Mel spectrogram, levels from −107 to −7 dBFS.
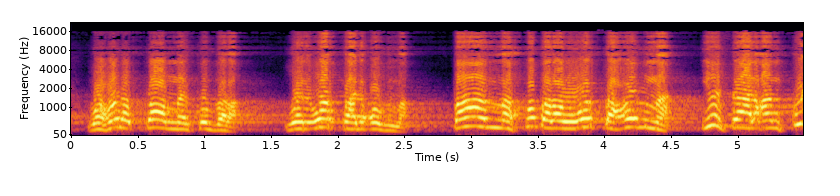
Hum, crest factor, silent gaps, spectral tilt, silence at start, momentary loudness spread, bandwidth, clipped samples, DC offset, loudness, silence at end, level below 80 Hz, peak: none; 12 dB; none; -3 dB/octave; 0.1 s; 7 LU; 16.5 kHz; under 0.1%; under 0.1%; -13 LUFS; 0 s; -68 dBFS; -2 dBFS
